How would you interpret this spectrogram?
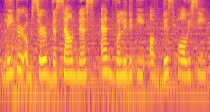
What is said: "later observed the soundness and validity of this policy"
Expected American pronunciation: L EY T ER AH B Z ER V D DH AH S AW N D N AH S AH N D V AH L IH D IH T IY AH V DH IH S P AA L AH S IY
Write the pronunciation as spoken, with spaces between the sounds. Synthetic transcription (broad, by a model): L EY T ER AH B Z ER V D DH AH S AW N D N AH S AH N D V AH L IH D IH T IY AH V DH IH S P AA L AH S IY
